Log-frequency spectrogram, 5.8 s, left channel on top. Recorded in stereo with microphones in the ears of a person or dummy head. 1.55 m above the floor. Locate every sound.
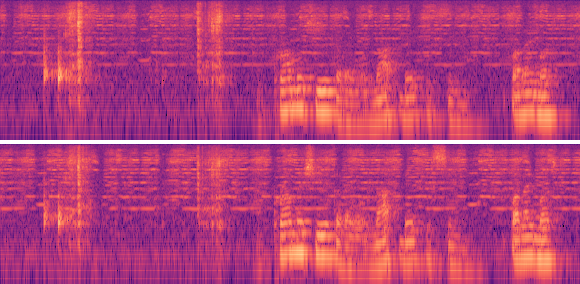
0.4 s keys jangling: 10° left (ahead or behind), 3 m
2.6 s a man speaking: 75° right (ahead or behind), 2.5 m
